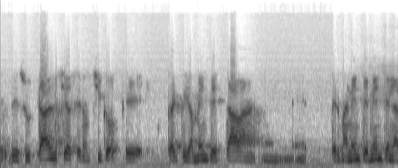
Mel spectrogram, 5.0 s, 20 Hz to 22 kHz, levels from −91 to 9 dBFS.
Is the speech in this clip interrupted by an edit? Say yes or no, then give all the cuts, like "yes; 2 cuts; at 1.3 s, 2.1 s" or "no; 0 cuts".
no; 0 cuts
